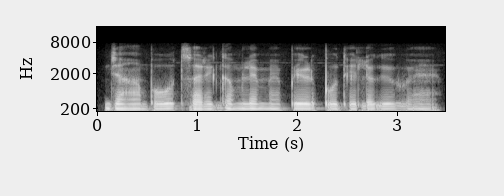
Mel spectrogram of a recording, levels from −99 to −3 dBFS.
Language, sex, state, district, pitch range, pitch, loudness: Hindi, male, Jharkhand, Deoghar, 95-100 Hz, 100 Hz, -18 LUFS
